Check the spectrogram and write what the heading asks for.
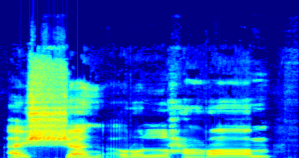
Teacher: Makanya alif lam syamsiyah itu biasa disebut juga dengan idgham syamsiyah karena cara membaca huruf lamnya itu diidghamkan. Jadi huruf lamnya ini dia tidak dibaca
